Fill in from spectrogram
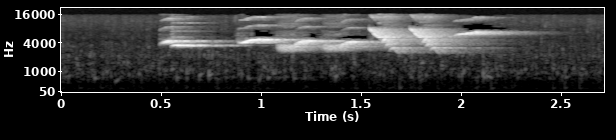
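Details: Double-collared Seedeater, a master bird singing the classic Tui Tui Zel Zel style, recorded as a tutor song to teach young birds. High clear whistled notes lead into descending buzzy, slurred phrases, all over about two seconds.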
